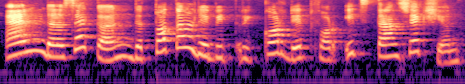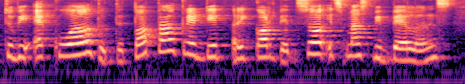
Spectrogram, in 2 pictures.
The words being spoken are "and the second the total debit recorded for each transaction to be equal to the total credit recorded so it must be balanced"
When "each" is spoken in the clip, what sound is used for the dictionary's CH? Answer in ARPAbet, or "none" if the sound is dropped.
S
